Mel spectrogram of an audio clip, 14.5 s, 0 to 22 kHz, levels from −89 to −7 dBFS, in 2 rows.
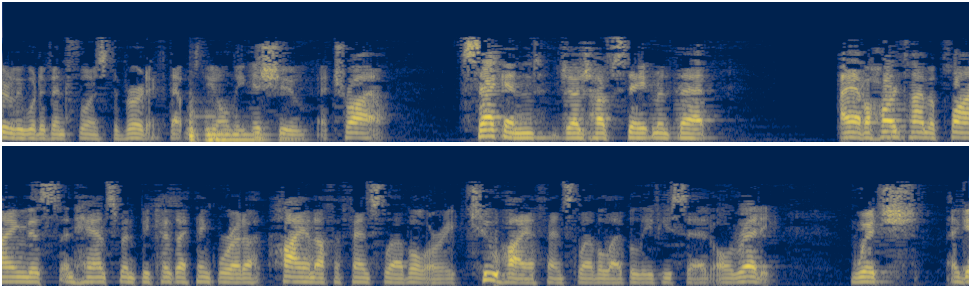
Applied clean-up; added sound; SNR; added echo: neural mask model RNNoise.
